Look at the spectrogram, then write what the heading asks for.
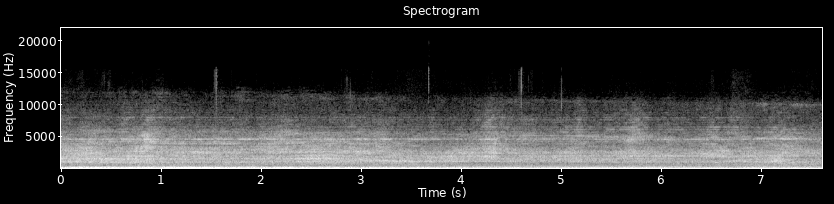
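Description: Hawk T1 jet aircraft engines running at RAF Valley, a loud, steady roar with a high whine near the airfield, easing slightly after the opening seconds.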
